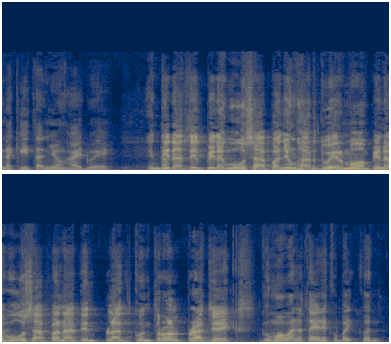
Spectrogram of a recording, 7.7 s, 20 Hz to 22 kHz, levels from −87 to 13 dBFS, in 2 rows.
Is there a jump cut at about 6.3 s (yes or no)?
yes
